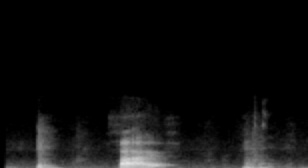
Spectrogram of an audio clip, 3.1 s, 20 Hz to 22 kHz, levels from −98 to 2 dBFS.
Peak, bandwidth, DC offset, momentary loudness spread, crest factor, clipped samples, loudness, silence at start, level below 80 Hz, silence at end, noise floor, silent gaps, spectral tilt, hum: -2 dBFS; 6 kHz; under 0.1%; 23 LU; 22 dB; under 0.1%; -19 LUFS; 0.35 s; -40 dBFS; 0.35 s; -61 dBFS; none; -8 dB/octave; none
